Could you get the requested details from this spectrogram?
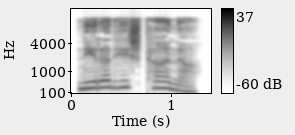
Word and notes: ನಿರಧಿಷ್ಠಾನ: Kannada

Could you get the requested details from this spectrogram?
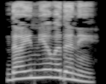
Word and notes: ದೈನ್ಯವದನ: dainya vadana

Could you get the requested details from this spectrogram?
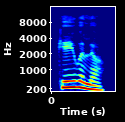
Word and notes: ಕೆವಲ: kevala

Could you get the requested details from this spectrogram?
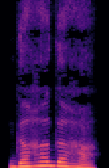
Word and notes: ಗಹಗಹ: gaha gaha

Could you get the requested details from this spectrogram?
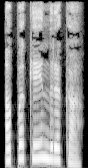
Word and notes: ಅಪಕೇಂದ್ರಕ: apakendraka

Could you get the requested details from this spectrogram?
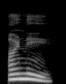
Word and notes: ಆಣೆ: Kannada

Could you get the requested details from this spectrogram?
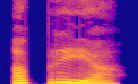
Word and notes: ಅಪ್ರಿಯ: apriya

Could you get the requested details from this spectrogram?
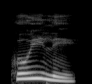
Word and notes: ಕೊಯಿಲೆ: koyile

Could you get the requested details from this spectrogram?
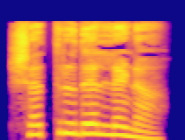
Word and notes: ಶತ್ರುದಲ್ಲಣ: kannada

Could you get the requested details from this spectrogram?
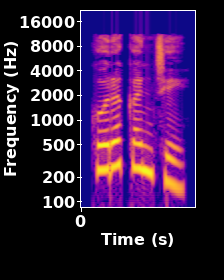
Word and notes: ಕೊರಕಂಚೆ: korakance

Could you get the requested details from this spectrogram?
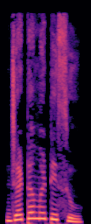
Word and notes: ಜಟಮಟಿಸು: jaṭamaṭisu

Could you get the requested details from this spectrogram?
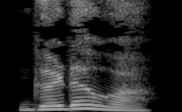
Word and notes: ಗಡವ: gaḍava

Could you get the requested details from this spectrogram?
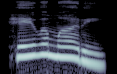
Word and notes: ಹೇವಮಾರಿ: hēvamāri

